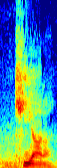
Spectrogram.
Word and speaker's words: Kiana: K-I-A-N-A Kianna. Yes. Alright. Cool. . ((maybe writing it out phonetically, �key�?))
